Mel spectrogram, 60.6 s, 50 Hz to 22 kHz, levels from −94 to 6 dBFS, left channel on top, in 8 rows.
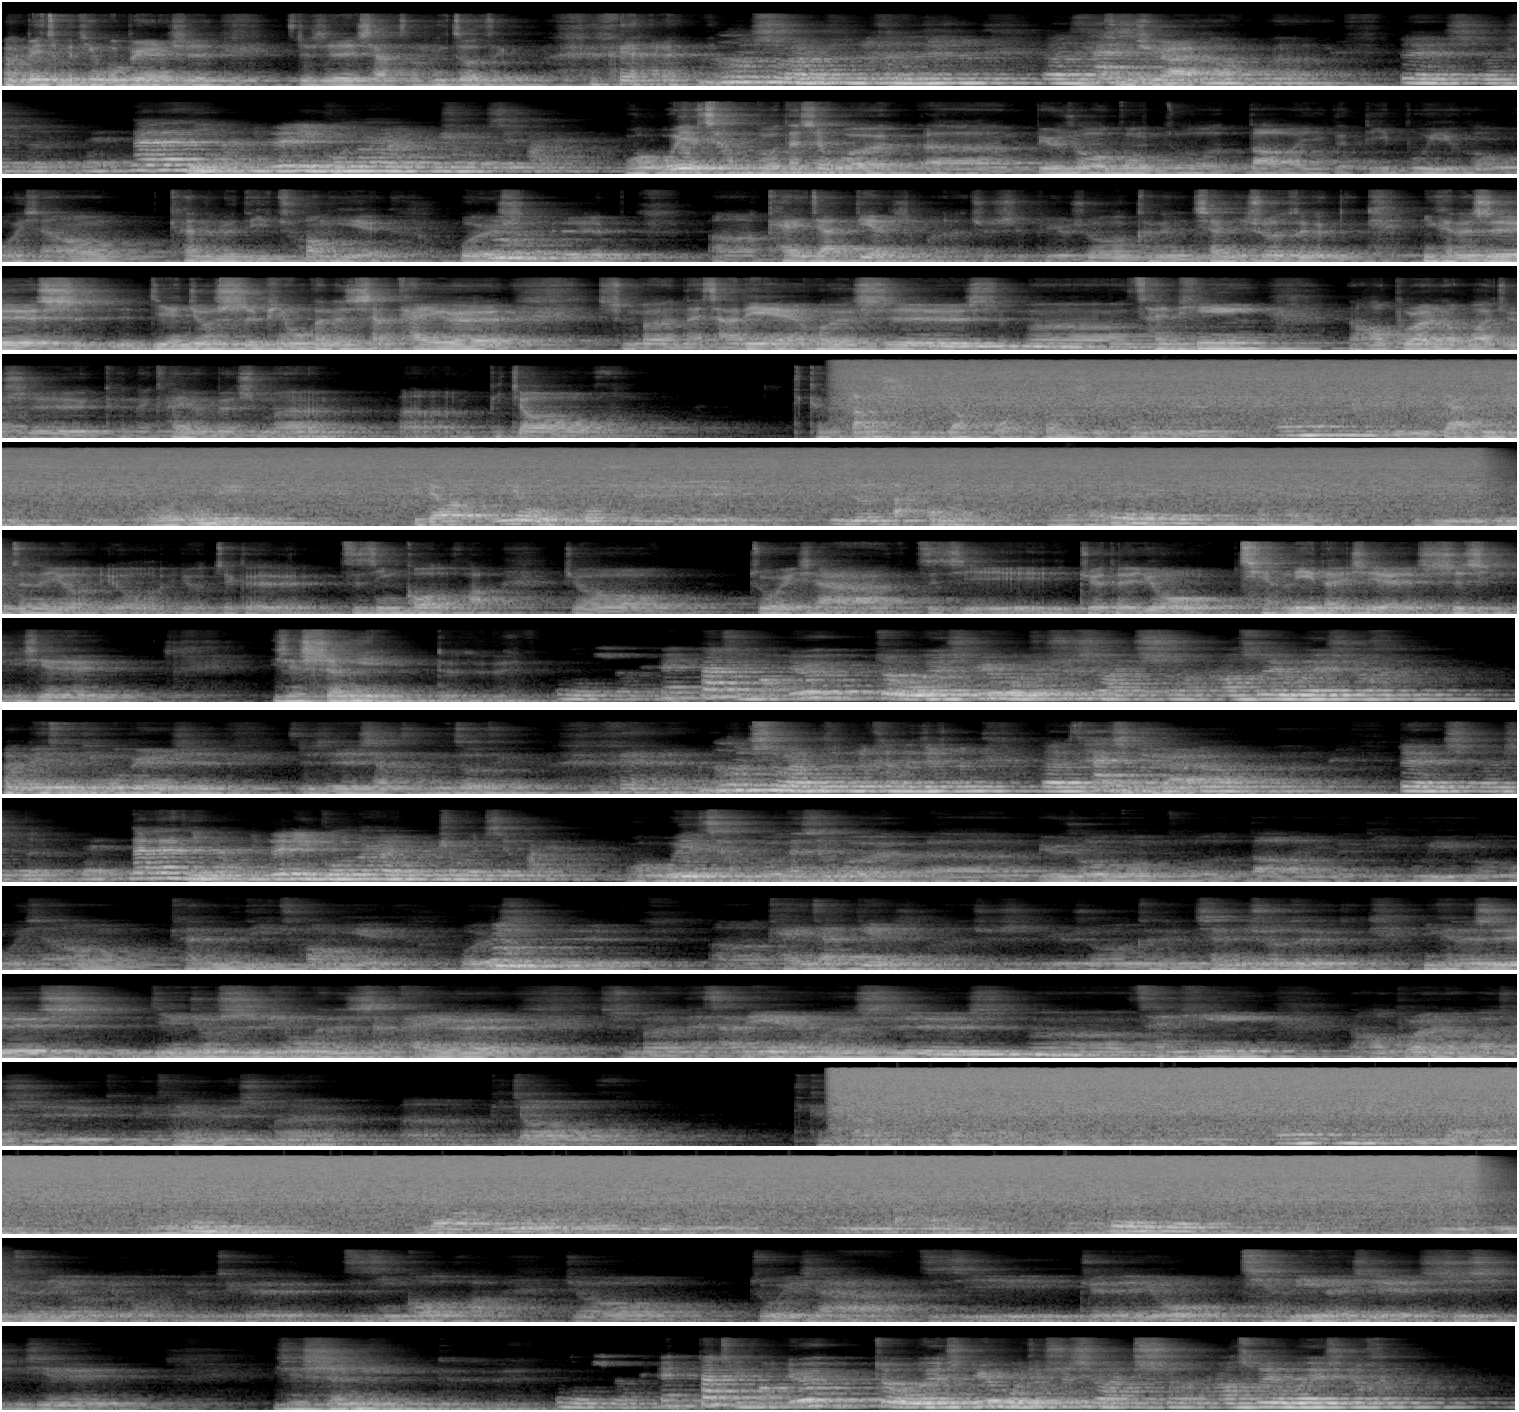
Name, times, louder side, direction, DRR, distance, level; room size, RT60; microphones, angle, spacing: voice 1, 0.0-3.5 4.4-4.6 5.4-6.7 7.5-7.8 8.5-8.7 9.2-9.4 10.7-32.0 32.3-33.4 34.3-36.7 37.1-39.1 39.9-43.6 43.9-44.6 44.9-48.9 49.2-53.6 53.9-54.1 54.4-55.7, left 3 dB, 85° left, 0.3 m, -29 dB
voice 2, 3.5-6.2 7.0-10.4 17.6-17.8 27.3-28.2 36.7-37.2 38.8-39.1 43.4-43.9 55.8-60.0, right 1 dB, 70° right, 0.6 m, -24 dB
sound 1, 34.4-45.3, right 6 dB, 40° right, 0.3 m, -23 dB
3.3 x 3.1 x 2.6 m
head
